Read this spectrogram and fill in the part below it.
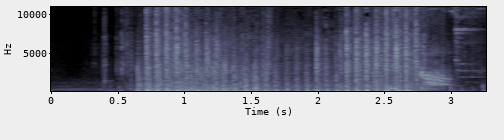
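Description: Sustained automatic gunfire from an enemy weapon in the video game Warzone, a loud, rapid rattling burst of steady shots lasting a few seconds, with no talking over it.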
